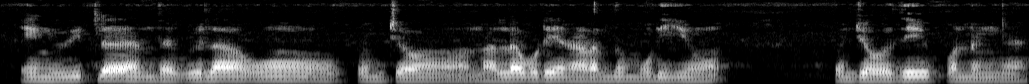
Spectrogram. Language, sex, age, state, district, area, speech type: Tamil, male, 30-45, Tamil Nadu, Thanjavur, rural, spontaneous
